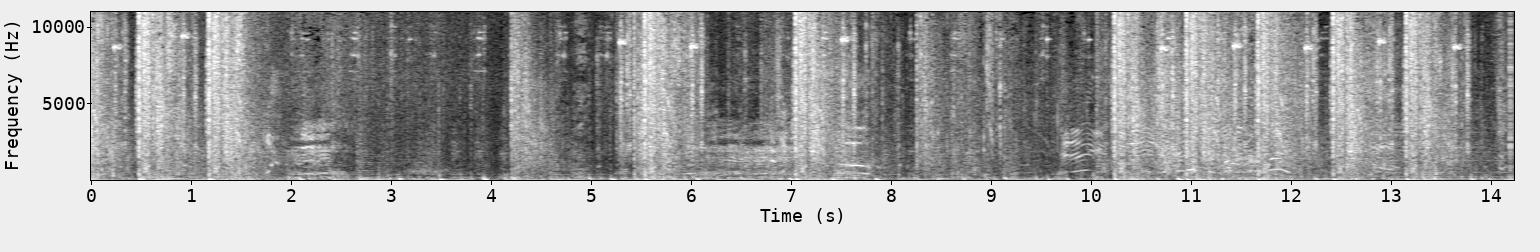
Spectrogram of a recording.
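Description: Gunshots crack sharply, again and again.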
